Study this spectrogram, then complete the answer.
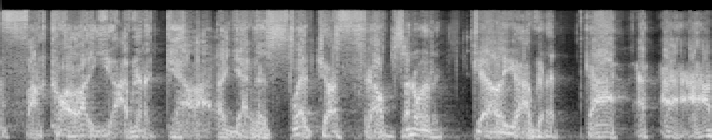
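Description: A raspy, put-on character voice from a man, delivered at a moderate pace. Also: medium pitch for a man. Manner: menacing, snarling.

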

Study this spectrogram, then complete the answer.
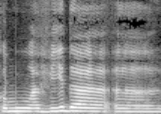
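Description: With audible room echo, a woman talks in a monotone, flat intonation. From interior of Rio Grande do Sul, Brazil. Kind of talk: podcast interview.

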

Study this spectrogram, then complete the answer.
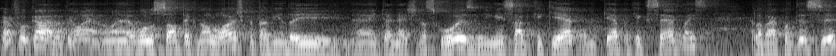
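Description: A man at a very fast pace, fairly high in pitch with ordinary pitch variation, amid noticeable background noise. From Brazil, northern Espírito Santo. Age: 50s. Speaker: business owner. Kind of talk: interview.

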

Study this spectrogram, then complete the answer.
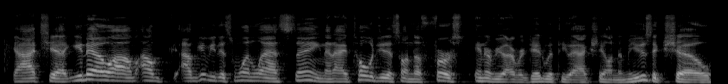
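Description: A man with an ordinary speaking voice talks at a fairly quick pace, his pitch fairly high and his intonation lively. The recording is very clean, with a silent background. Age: 40s. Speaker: radio host. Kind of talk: casual interview chat.

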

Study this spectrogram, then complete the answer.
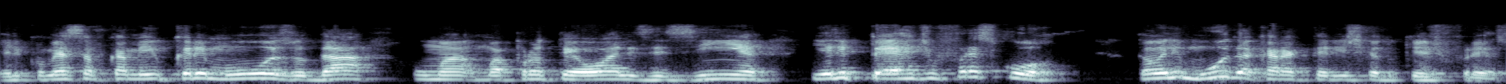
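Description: A man talks at a fairly quick pace with hardly any pauses. His pitch is high for a man, with ordinary variation. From Minas Gerais, Zona da Mata (Brazil). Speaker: master cheesemaker. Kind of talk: interview.

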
